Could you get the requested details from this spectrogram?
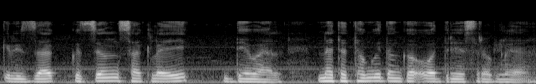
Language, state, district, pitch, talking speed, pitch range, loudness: Kokborok, Tripura, West Tripura, 135 Hz, 125 wpm, 120-145 Hz, -16 LUFS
